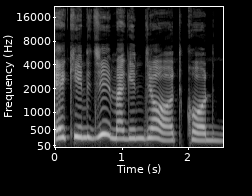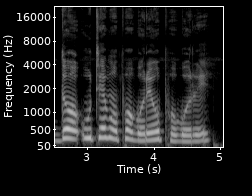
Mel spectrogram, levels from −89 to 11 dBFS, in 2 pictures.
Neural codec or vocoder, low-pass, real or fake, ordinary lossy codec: none; none; real; none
